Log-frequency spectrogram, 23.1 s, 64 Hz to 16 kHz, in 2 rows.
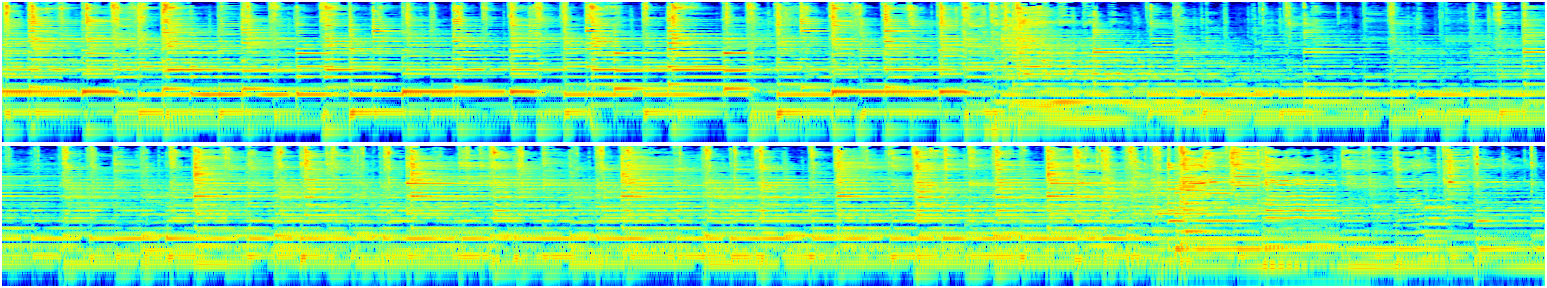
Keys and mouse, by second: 0.1 k, 10.8 j, 13.4 k, 21.9 k.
